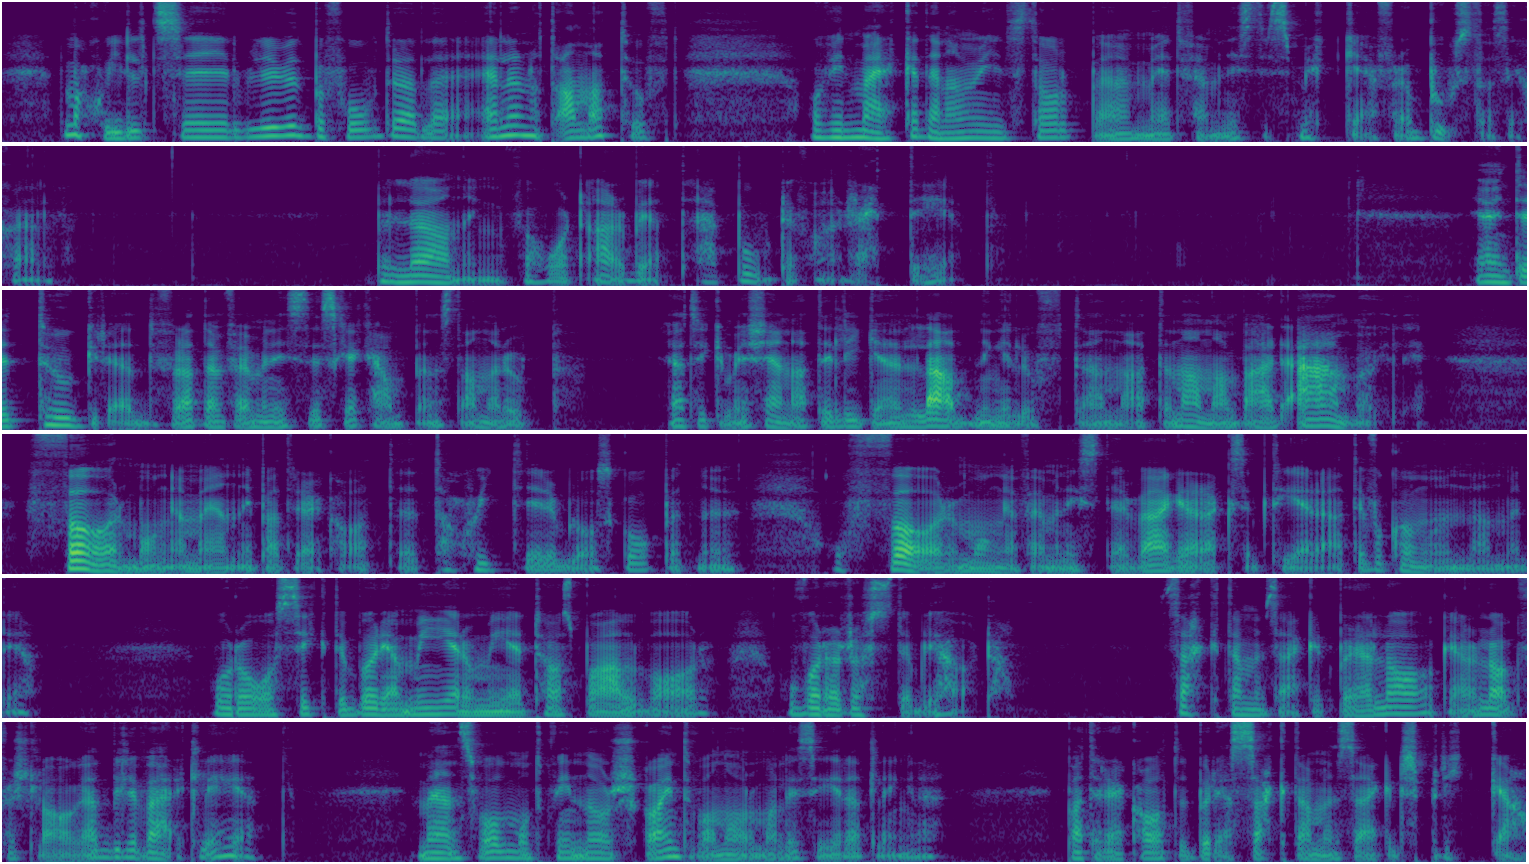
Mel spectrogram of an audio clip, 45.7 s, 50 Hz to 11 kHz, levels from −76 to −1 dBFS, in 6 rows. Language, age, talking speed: Swedish, 30-49, 165 wpm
